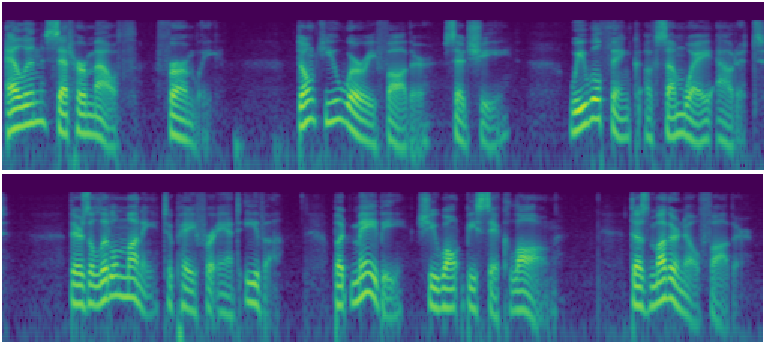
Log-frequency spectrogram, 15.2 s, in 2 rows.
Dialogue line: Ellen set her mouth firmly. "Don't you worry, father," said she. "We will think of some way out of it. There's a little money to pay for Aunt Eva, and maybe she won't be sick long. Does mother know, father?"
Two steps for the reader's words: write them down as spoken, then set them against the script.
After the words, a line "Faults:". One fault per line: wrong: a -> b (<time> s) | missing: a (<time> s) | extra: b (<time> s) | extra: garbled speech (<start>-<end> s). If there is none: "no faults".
Ellen set her mouth firmly. "Don't you worry, father," said she. "We will think of some way out it. There's a little money to pay for Aunt Eva, but maybe she won't be sick long. Does mother know, father?"
Faults:
missing: of (7.3 s)
wrong: and -> but (10.9 s)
